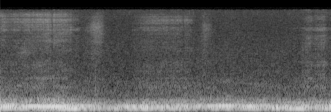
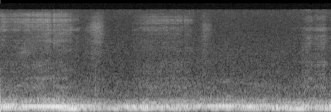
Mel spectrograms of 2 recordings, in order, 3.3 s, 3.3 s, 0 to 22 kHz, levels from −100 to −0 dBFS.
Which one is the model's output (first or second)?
first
